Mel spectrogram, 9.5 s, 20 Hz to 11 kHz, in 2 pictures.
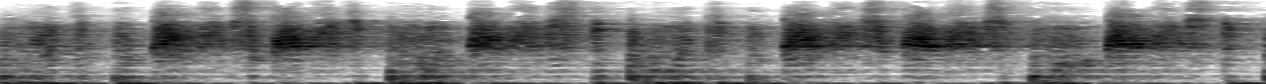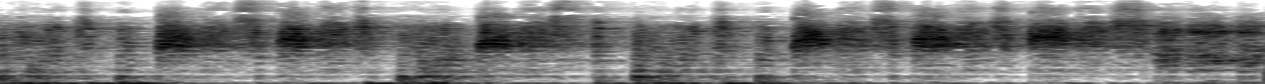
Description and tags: Beatbox arranged with FX's. Funny. 4Bars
